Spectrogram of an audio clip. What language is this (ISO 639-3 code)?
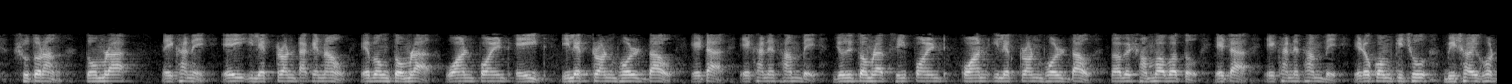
ben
